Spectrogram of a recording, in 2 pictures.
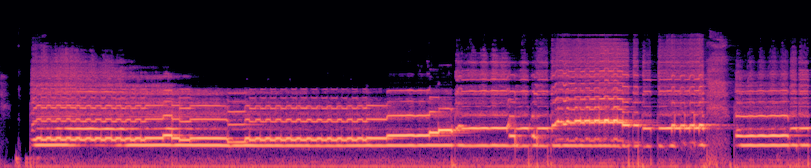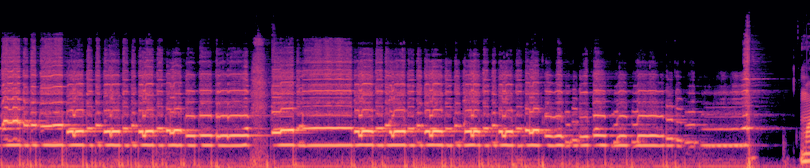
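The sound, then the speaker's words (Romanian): A double-pipe folk flute plays a lively ornamented melody over a steady, unchanging drone note held by one of its two pipes, fairly loud for about twenty-four seconds, with brief breath pauses between phrases. “Și aici o avem în cele două țevi. Da. Așa, ia să auzim. Asta este țeava care ține o singură notă.”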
